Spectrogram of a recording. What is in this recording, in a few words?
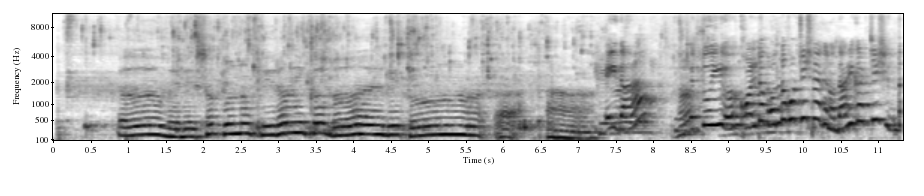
SAVE WATER PROMO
